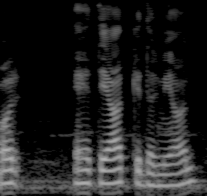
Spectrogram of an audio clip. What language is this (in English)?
Urdu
